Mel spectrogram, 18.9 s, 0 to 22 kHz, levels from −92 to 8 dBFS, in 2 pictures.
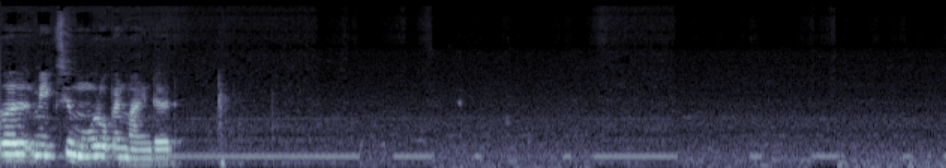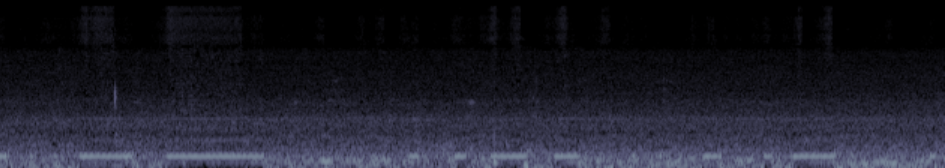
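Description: Speech recording with no technical faults to report.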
